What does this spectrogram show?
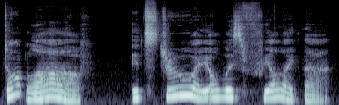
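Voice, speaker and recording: A woman's voice: fairly high pitch, very animated, mellow, exaggerated voice. A woman acting an oversensitive young woman in an intimate audio roleplay, speaking to her partner in a hesitant, plaintive way. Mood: sulky. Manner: hesitant, plaintive, halting delivery. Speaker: roleplay voice performer. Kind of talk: intimate audio roleplay, one-sided dialogue.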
